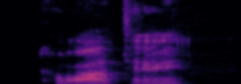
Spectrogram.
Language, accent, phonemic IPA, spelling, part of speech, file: French, Canada, /kʁwa.tʁɛ/, croîtraient, verb, LL-Q150 (fra)-croîtraient.wav
- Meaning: third-person plural conditional of croître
